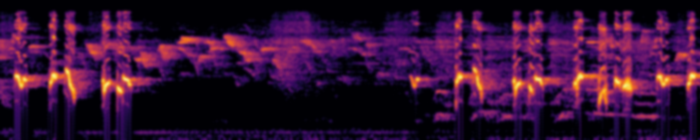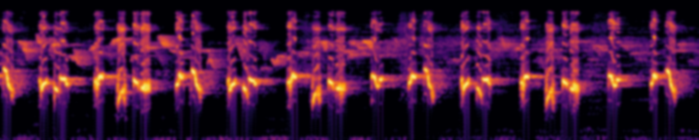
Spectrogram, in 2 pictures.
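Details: Sooty-headed bulbul in full gacor ngerol song, a rolling, chattering stream of short liquid warbled notes repeated rapidly and almost without pause for about seven seconds after a brief opening burst, with soft low background hum.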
